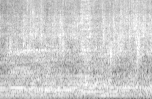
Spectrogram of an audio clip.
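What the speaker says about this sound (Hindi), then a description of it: "हमने दाएं हाथ में पानी लेना है, लीजिए, फिर नाक में चढ़ाना है नरम गोश्त तक।" Water runs steadily from a tap while someone performs wudu ablution, cupping it in the right hand to draw into the nose. It is a loud, close, continuous gush with no talking.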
